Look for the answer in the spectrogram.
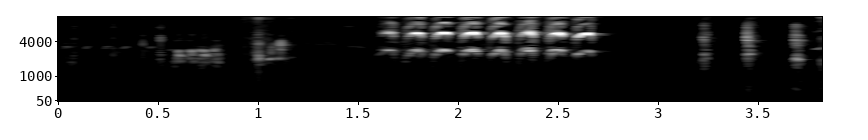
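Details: Jamtrok wik wik singing of a cucak ijo, or greater green leafbird: a few short buzzy notes, then a loud rhythmic series of about eight bright, very high pulsed notes, followed by sharp isolated chips.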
